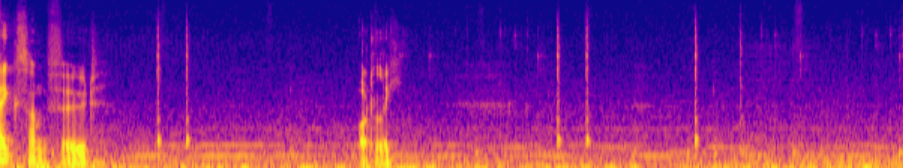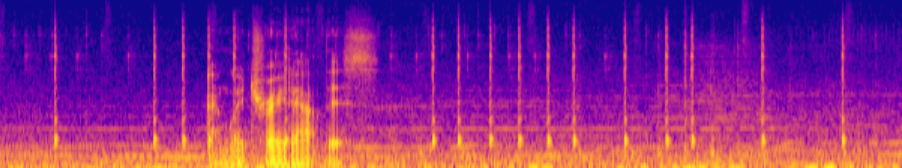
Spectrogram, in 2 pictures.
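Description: Soft interface clicks sound quickly one after another.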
